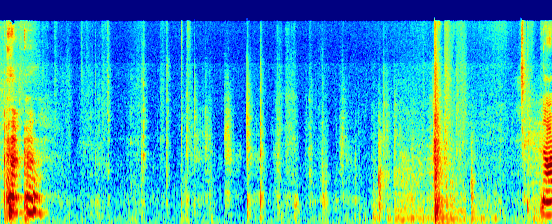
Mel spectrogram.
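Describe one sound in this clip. A cardboard box rustles and taps in a woman's hands.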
